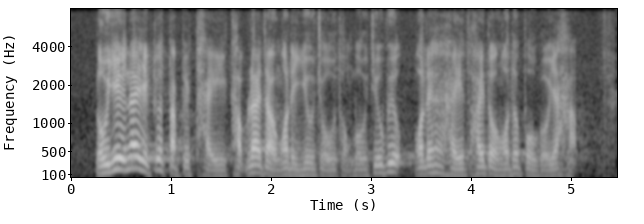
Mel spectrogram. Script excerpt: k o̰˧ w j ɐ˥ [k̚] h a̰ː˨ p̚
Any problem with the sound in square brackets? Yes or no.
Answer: yes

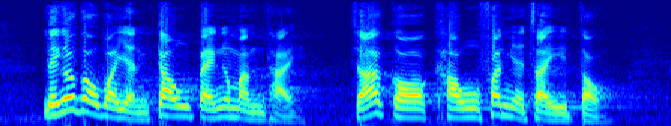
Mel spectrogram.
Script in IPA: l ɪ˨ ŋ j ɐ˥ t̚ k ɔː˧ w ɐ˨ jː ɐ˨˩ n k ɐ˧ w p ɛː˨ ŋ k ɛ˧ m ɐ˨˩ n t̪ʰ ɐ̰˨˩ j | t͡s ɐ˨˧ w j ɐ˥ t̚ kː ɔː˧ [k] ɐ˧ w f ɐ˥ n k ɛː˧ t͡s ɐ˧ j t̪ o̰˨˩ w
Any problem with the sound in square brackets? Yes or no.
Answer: yes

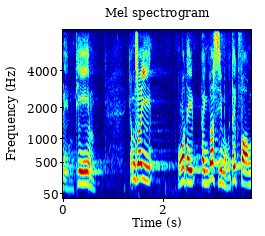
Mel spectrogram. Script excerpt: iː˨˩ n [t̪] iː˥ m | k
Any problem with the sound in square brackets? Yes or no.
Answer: yes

